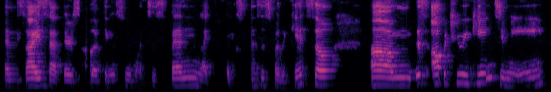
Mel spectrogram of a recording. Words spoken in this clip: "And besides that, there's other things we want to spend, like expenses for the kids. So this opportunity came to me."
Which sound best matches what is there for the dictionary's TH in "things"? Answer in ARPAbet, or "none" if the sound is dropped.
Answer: TH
